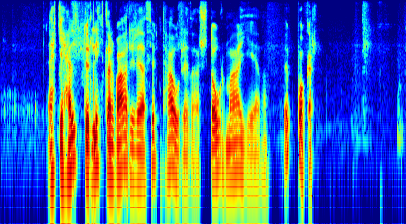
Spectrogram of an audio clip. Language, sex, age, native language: Icelandic, male, 30-39, Icelandic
